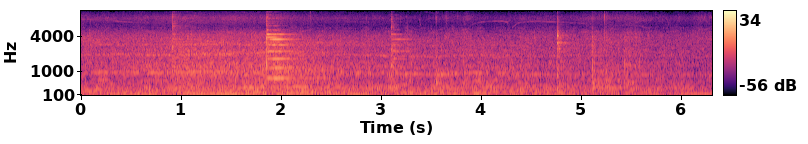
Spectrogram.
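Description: Luchi frying in hot oil in a metal karahi: a steady sizzle, with several metal clinks of a slotted spoon against the pan as the bread is pressed and turned, the loudest about two seconds in.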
